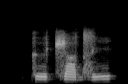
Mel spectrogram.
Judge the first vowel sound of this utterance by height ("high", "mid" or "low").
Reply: high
